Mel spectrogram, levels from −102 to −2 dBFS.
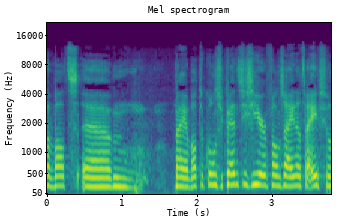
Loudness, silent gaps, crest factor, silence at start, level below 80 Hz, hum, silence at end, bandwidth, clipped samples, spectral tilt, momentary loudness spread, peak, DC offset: -14 LUFS; none; 14 dB; 0 s; -50 dBFS; none; 0 s; 12.5 kHz; under 0.1%; -5.5 dB/octave; 5 LU; 0 dBFS; under 0.1%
